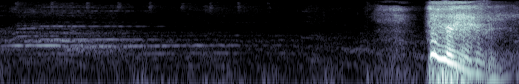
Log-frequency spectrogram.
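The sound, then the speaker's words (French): A person in church lets out an exaggerated yawn during the pastor's sermon: a long, drawn-out voiced moan that trails off, then a sudden loud, breathy huff of air. “Leur, seule réponse au sermon du pasteur est un grand bâillement.”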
